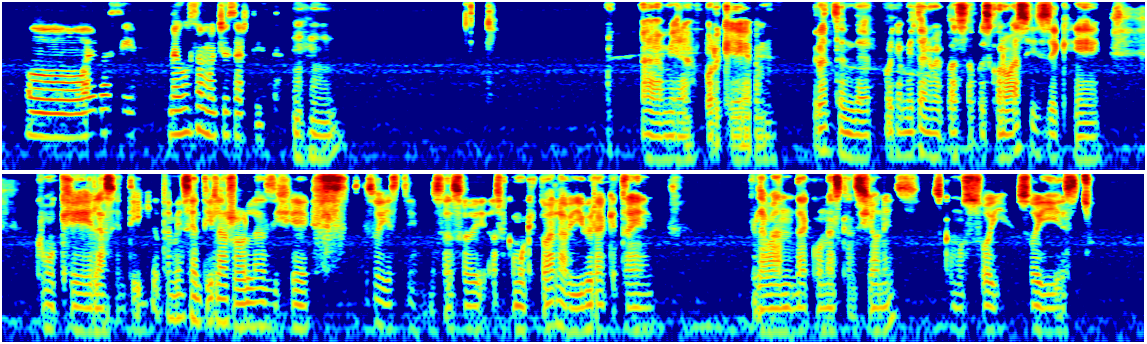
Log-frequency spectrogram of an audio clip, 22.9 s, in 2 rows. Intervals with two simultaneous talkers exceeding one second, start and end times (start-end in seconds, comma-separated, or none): none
